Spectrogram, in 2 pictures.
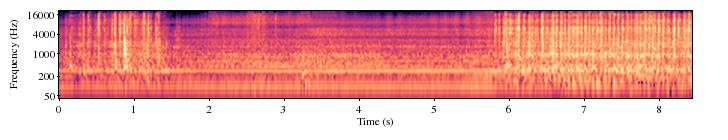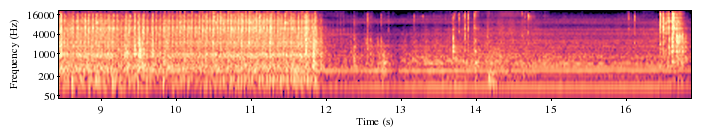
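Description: A sewing machine stitches piping onto a sofa back cushion, running in a loud, steady burst for about six seconds between quieter stretches of clicks and handling noise.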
